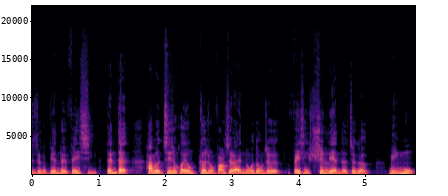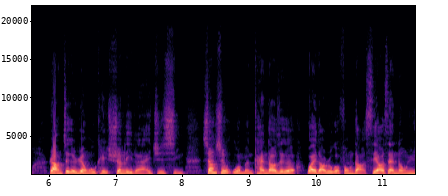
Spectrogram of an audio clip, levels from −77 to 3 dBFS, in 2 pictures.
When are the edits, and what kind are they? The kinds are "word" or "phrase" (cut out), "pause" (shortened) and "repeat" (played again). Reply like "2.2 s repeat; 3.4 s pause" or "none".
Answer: 1.0 s pause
